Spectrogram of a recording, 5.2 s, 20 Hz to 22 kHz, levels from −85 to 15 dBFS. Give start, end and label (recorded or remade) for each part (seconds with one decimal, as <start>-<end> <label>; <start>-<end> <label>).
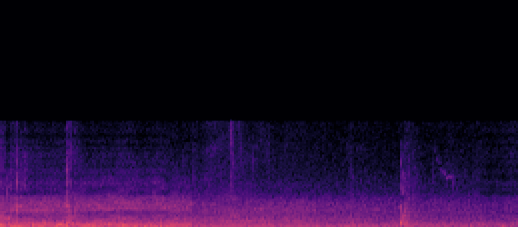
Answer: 0.0-1.7 remade; 1.7-4.8 recorded; 4.8-5.2 remade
